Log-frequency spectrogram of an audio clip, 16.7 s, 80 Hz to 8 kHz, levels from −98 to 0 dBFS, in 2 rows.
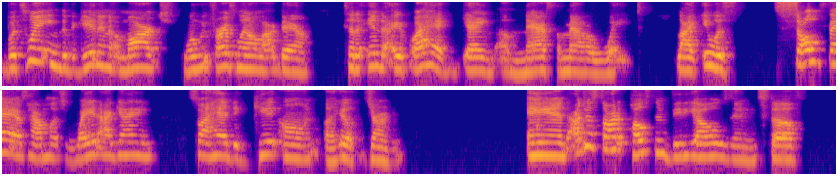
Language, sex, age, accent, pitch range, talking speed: English, female, 20-39, American, 200-275 Hz, 185 wpm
